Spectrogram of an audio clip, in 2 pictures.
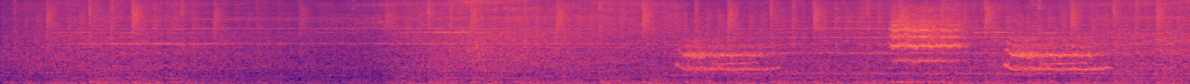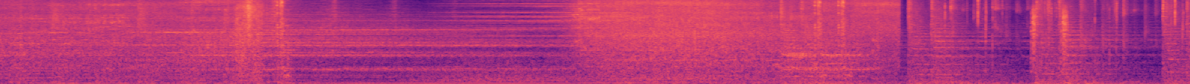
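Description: Car driven wildly by thugs in a TV crime drama, with tyres skidding and screeching in repeated squeals over a continuous engine roar and rumble, interspersed with crashes and metallic clatter.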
